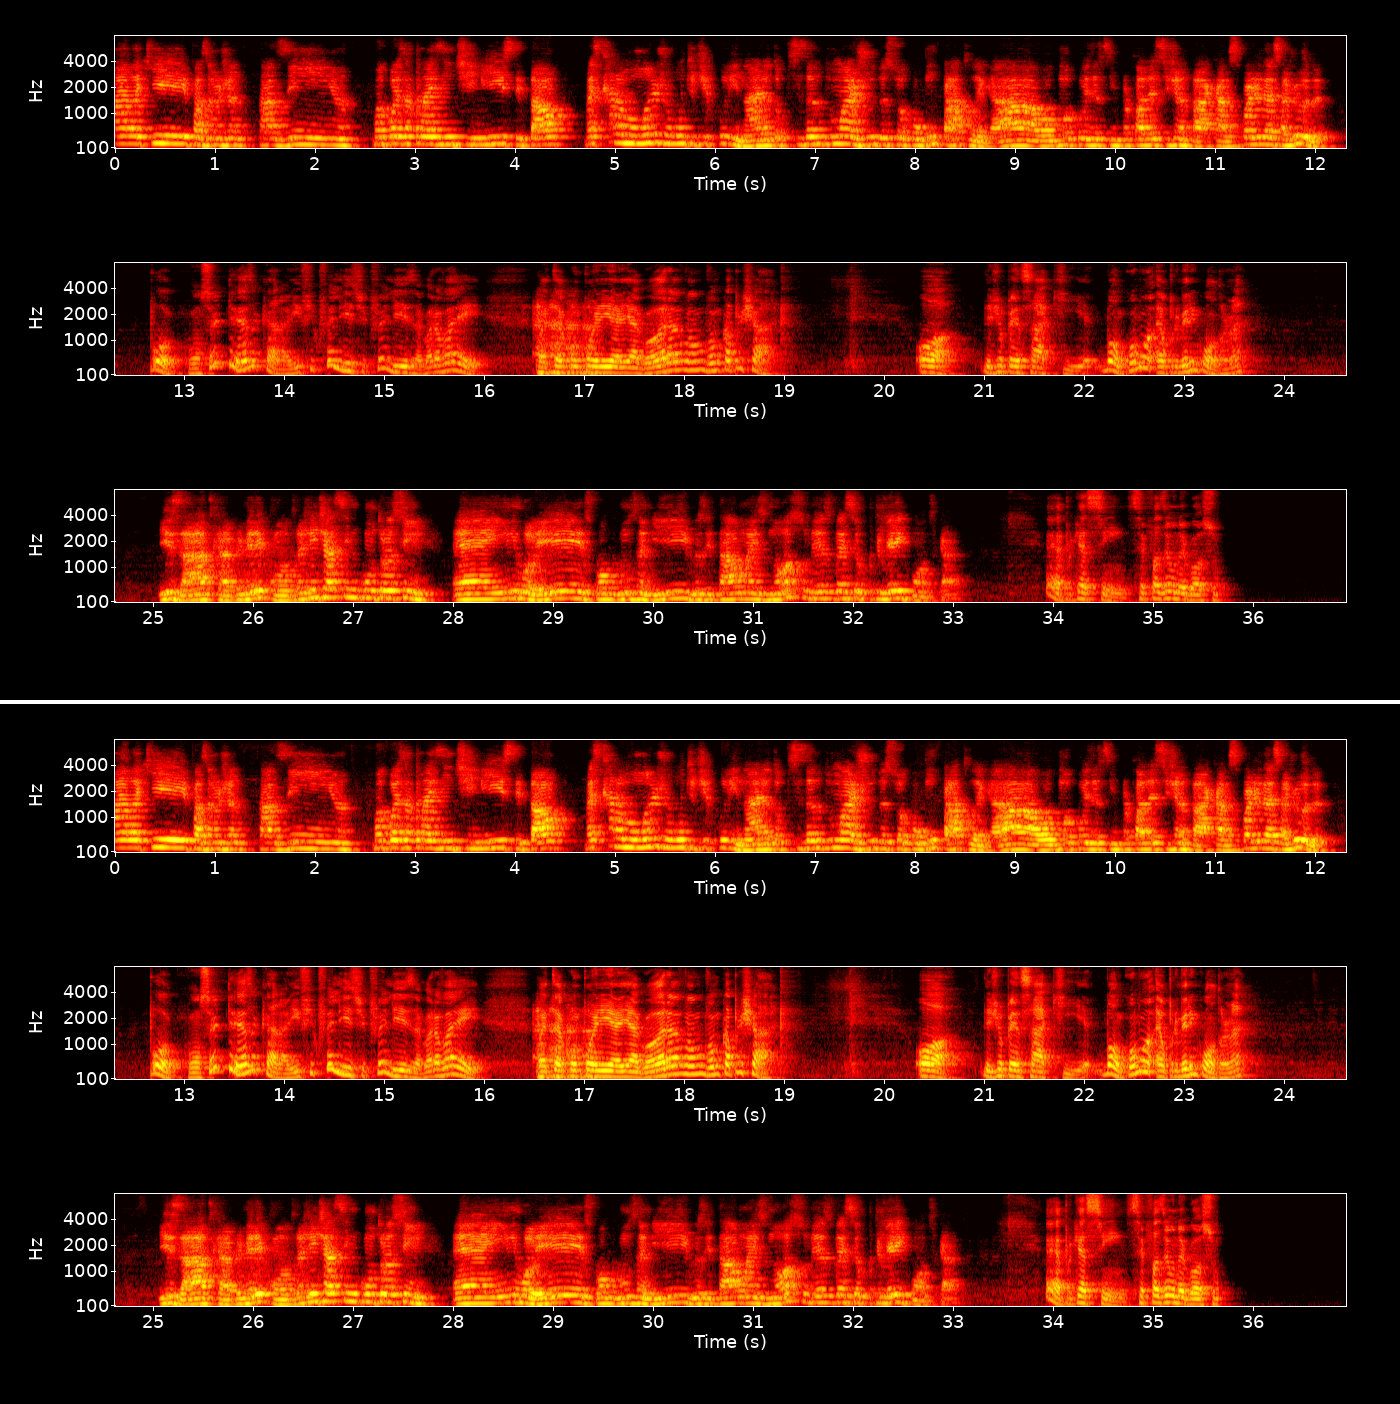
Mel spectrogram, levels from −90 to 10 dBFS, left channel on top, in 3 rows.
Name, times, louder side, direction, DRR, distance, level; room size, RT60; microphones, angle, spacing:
voice 1, 0.0-12.1 16.5-17.1 25.1-33.0, right 2 dB, 15° right, 1.1 m, -22 dB
voice 2, 12.7-19.1 19.6-19.8 20.3-23.7 33.9-35.7, right 5 dB, 80° right, 0.4 m, -24 dB
4.2 x 2.3 x 2.6 m
head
